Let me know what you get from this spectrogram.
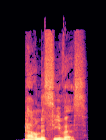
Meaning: strong/mixed nominative/accusative neuter singular of permissiv
- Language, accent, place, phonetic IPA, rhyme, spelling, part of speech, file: German, Germany, Berlin, [ˌpɛʁmɪˈsiːvəs], -iːvəs, permissives, adjective, De-permissives.ogg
